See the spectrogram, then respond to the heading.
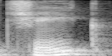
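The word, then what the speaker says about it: JVKE: artist I'm pretty sure he pronounces it Jake but it's spelled g j v k the album this is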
